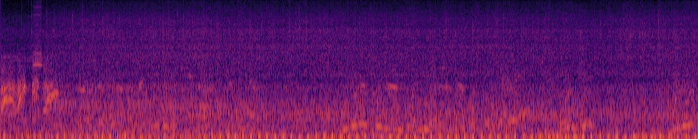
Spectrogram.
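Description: A man shouts at his racing bulls.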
